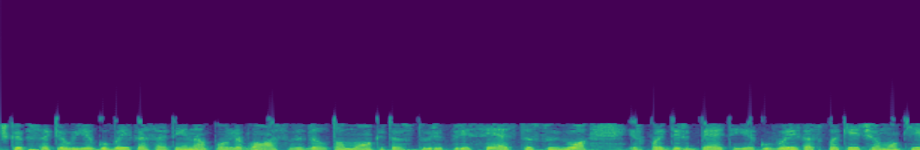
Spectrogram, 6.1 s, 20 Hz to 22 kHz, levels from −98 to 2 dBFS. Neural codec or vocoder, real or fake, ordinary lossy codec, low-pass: none; real; AAC, 16 kbps; 7.2 kHz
